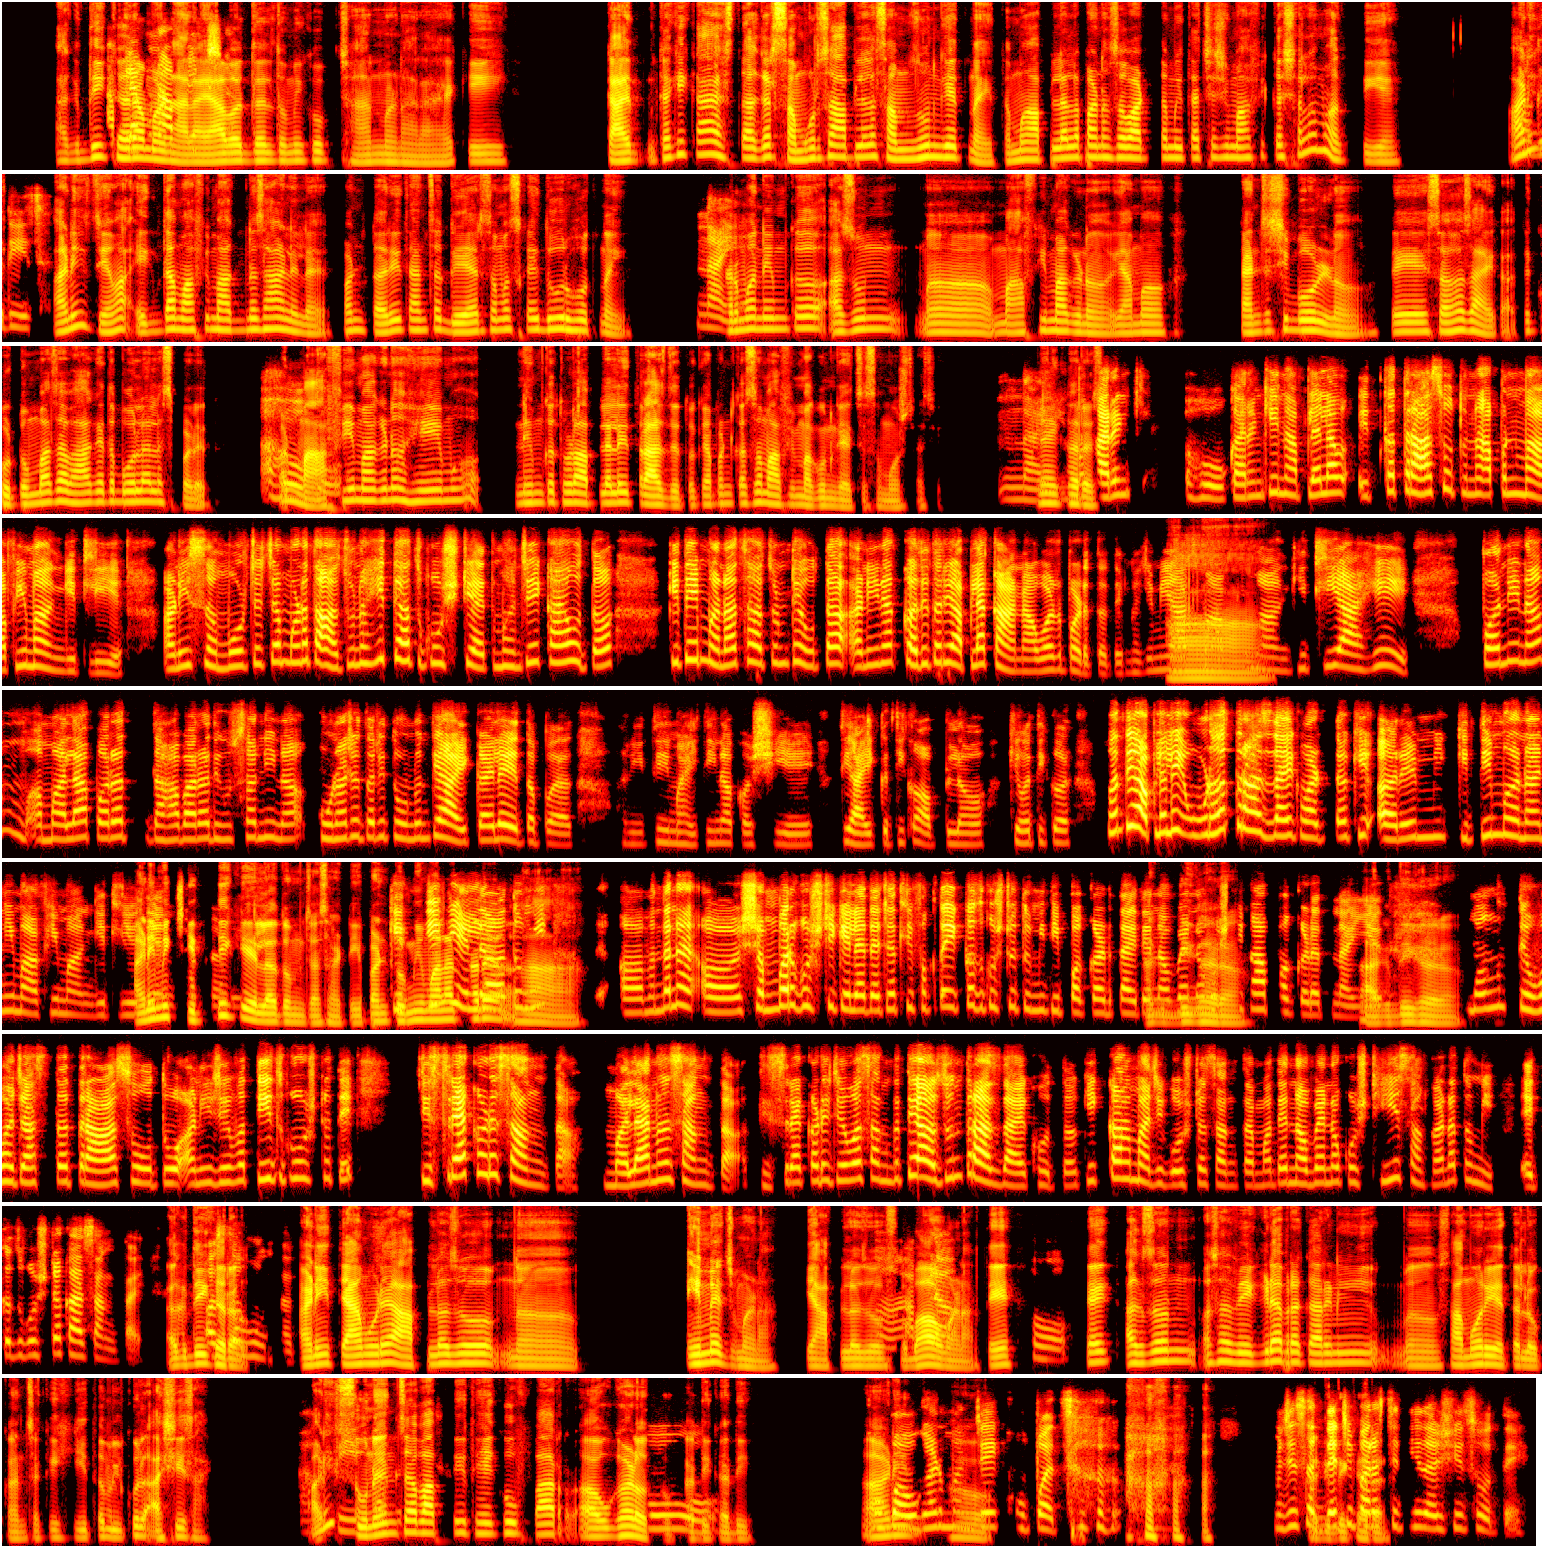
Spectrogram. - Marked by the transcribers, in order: tapping; drawn out: "हां"; other background noise; put-on voice: "ती माहिती ना कशी आहे? ती ऐकते का आपलं? किंवा ती कर"; chuckle
- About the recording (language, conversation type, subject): Marathi, podcast, माफीनंतरही काही गैरसमज कायम राहतात का?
